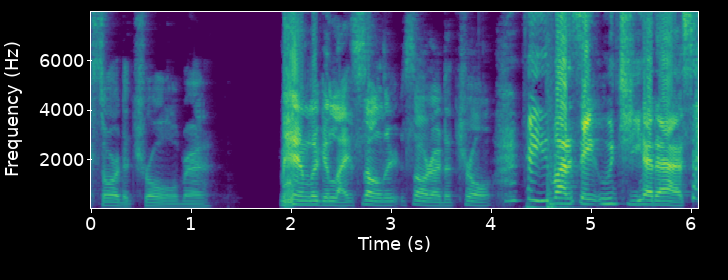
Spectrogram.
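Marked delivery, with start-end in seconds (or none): 4.2-6.1 laughing out the words, high and loud. Real, not acted. Streamer cracking up at the anime character, laughing. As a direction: giggle through the line.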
